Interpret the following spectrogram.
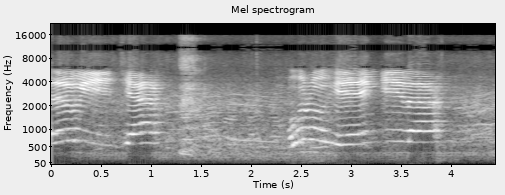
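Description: A young girl singing into a microphone, amplified over loudspeakers. Her held, wavering notes come in phrases of about a second, with short breaks between them.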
